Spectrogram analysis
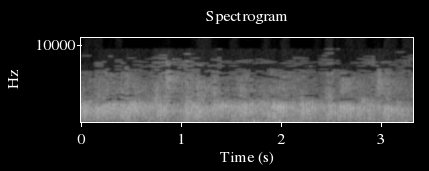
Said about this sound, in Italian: Grazie sindaco, anch'io saluto il presidente, l'assessore, il sovrintendente, saluto tutti voi, vi ringrazio dell'applauso.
